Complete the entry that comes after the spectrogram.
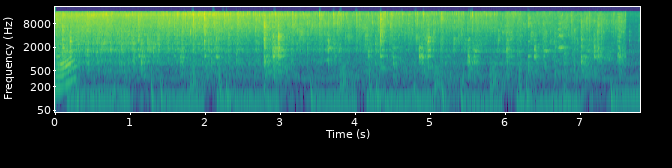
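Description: Curry leaves, green chilli, cashews and spices frying in hot oil in an aluminium pressure cooker, sizzling steadily while a spoon stirs them, scraping and clicking against the bottom of the pan.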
